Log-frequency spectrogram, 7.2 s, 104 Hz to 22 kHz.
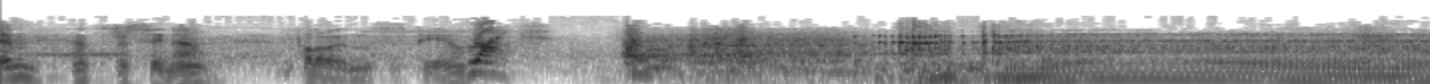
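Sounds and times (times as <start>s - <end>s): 
speech: 0.0s - 3.8s, 4.5s - 5.4s
open sports car engine starting: 3.1s - 7.1s.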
